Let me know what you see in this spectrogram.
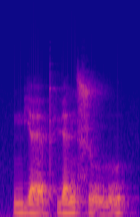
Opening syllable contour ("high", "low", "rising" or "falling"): low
